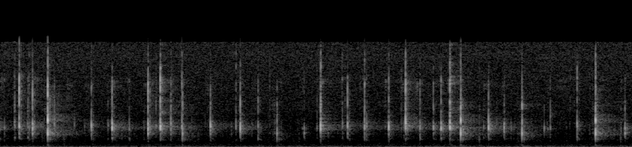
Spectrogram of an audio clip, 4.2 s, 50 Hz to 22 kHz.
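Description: Both hands type continuously with their fingertips on a purple 60% plateless Leviatán r0 mechanical keyboard, featuring GatX r1, with white, pink and purple ABS plastic keycaps, resting on a felt mat. The result is a rapid, steady stream of short, bright clacks that die away almost instantly, over a faint low background hum.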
